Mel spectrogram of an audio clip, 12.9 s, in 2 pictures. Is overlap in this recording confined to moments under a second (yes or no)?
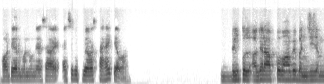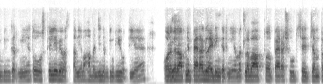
yes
